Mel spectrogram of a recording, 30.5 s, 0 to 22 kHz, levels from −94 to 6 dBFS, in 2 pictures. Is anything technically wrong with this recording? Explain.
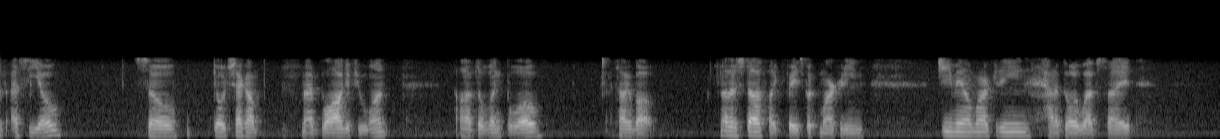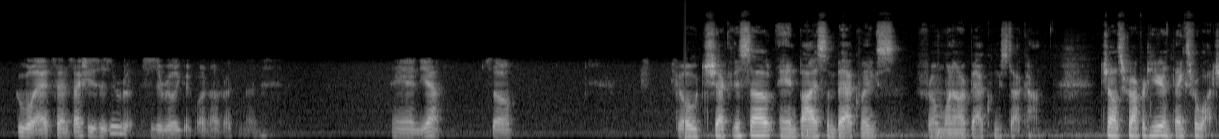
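Yes. From 0.0 to 23.82 s the audio is dull and boxy, with nothing above 3.8 kHz, a few decibels quieter, and carrying its own faint background noise well below the signal. At 23.82 s a gap of about 20 ms is followed by full, brighter sound. This is likely an input switched to a poorer device, such as a headset call profile. A simple filter or codec change would not also shift level, tone and noise floor together at one break.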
